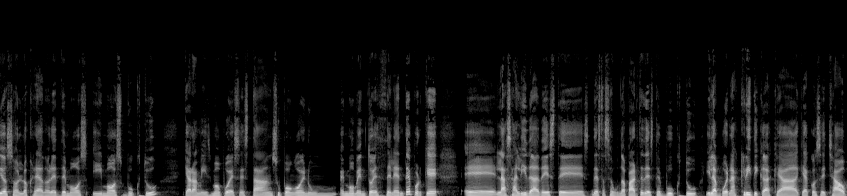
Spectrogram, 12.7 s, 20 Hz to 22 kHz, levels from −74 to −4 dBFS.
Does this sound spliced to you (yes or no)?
yes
